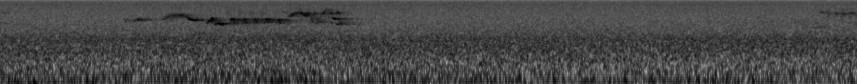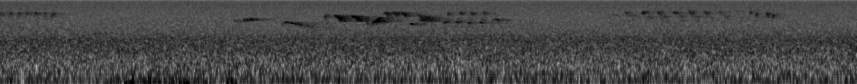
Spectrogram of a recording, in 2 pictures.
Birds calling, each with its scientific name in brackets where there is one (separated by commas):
Wilson's Warbler (Cardellina pusilla), Fox Sparrow (Passerella iliaca), Mountain Chickadee (Poecile gambeli)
